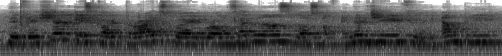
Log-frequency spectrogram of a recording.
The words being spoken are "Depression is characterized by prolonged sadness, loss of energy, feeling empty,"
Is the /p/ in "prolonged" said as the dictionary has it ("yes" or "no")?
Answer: no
